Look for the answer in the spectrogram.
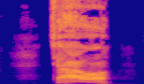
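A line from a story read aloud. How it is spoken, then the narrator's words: Shout. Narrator (Russian): прокричал Лин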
